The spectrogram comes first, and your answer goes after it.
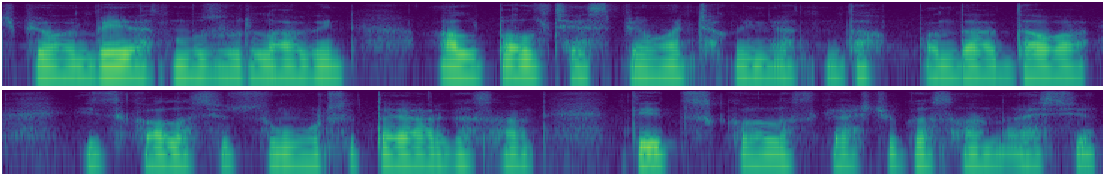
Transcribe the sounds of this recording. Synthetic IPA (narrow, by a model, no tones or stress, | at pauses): t͡ʃʰpʲɐwãːnbeːɐt̪ʰmuzuːɾʲlaːɡɐnʲ | ɐlpɐlt͡ʃʰɐsʲpʲɐʋãːt͡ʃʰɐ̥kɐnɐt̪ʰd̪ɐhpɐnd̪aːd̪ɐʋaː | izkɐlɐst͡ʃut͡sũːuʈʰit̪ɐjaːɾɡɐsaːnt̪iːt̪skalɐskʲaːʃt͡ʃʰuɡɐsaːnɐsi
